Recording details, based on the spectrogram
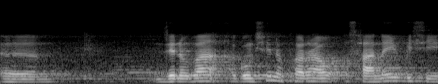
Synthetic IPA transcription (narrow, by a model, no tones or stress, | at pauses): zenobaɡoŋsinɔkʰɔɾawsanɐjbisi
